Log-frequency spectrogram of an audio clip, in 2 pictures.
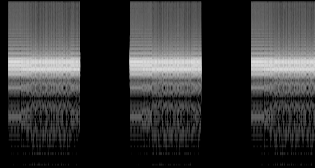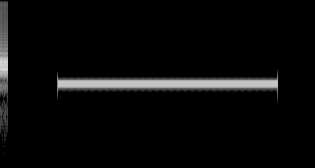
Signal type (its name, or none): Emergency Alert System (SAME) tones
